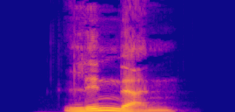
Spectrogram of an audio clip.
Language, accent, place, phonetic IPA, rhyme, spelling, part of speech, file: German, Germany, Berlin, [ˈlɪndɐn], -ɪndɐn, lindern, verb, De-lindern.ogg
- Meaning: to alleviate, to ease, to relieve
